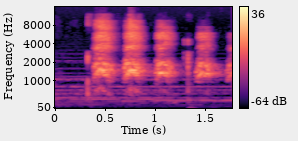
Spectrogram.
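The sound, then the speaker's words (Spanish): A real bird outside, not a sound effect, gives a run of harsh, crow-like caws, five or so in steady rhythm, clear over a faint background hum, with no one talking. “tengo los pájaros, eso que siempre me hacen así como místico, eso no es un efecto de sonido, eso es un ave de verdad.”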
